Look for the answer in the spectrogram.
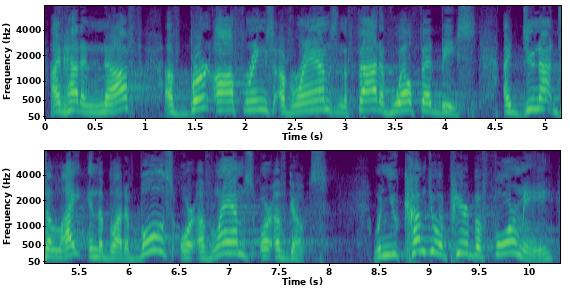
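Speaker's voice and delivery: loud, declaiming Isaiah as God's complaint; forceful scripture reading. Acted. Preacher reading God's rebuke to the people, loud and declaiming. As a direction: proclaim it like a preacher at full force.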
